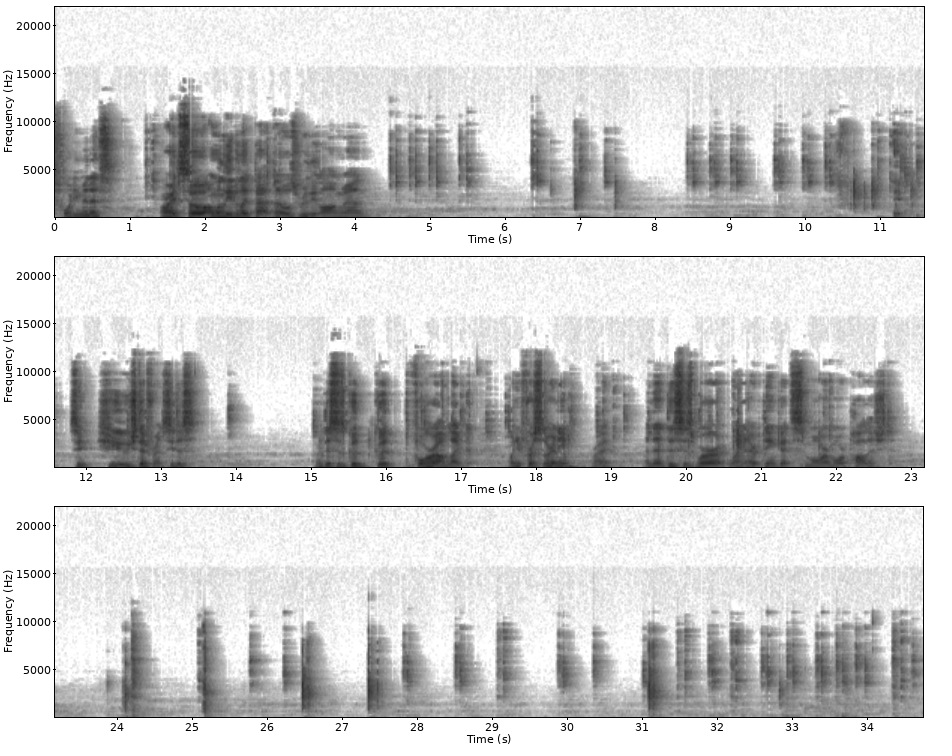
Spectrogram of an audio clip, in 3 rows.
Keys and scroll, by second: 10.5 3, 20.5 1, 26.3 3, 30.9 3.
